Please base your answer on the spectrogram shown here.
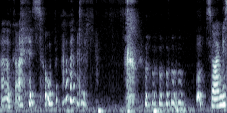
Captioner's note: snort laugh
